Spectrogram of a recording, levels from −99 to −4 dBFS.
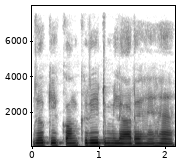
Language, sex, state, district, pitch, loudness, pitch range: Hindi, male, Bihar, Samastipur, 135 Hz, -17 LUFS, 130-140 Hz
